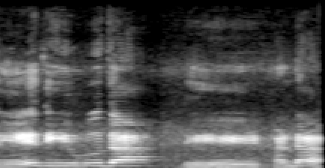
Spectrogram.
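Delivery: usual speaking voice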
